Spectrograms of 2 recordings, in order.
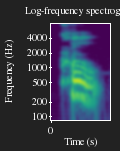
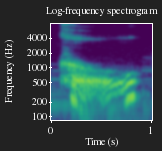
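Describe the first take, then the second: First: The syllable is said without a dipping tone. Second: The syllable has a dipping third tone.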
